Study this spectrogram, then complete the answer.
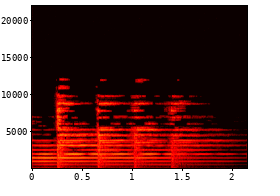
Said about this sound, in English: Ricky hears the school bell ringing.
